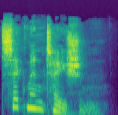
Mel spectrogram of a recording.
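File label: "segmentation", British English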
